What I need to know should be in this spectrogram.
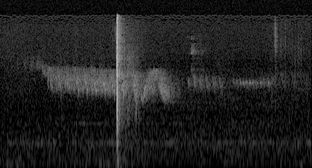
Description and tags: HSN golf pitch
Golf hit with a wedge.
